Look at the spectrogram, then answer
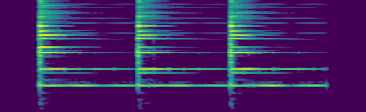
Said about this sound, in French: Donc, lançons ça en force à ce moment-là avec notre segment au son de la cloche.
